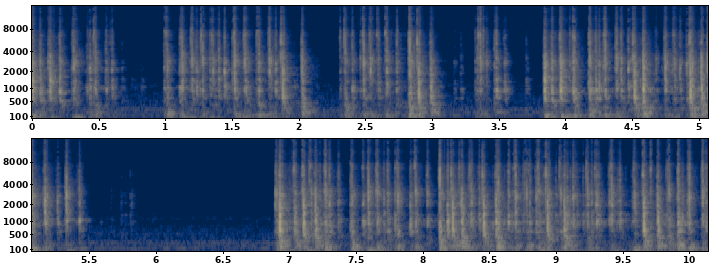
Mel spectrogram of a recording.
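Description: Fast typing with bare fingertips on a black plastic mechanical keyboard with clicky switches, giving rapid, bright, sharp key clicks in quick bursts. The bursts are separated by short pauses, and a longer silence near the middle is followed by steady continuous typing to the end.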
